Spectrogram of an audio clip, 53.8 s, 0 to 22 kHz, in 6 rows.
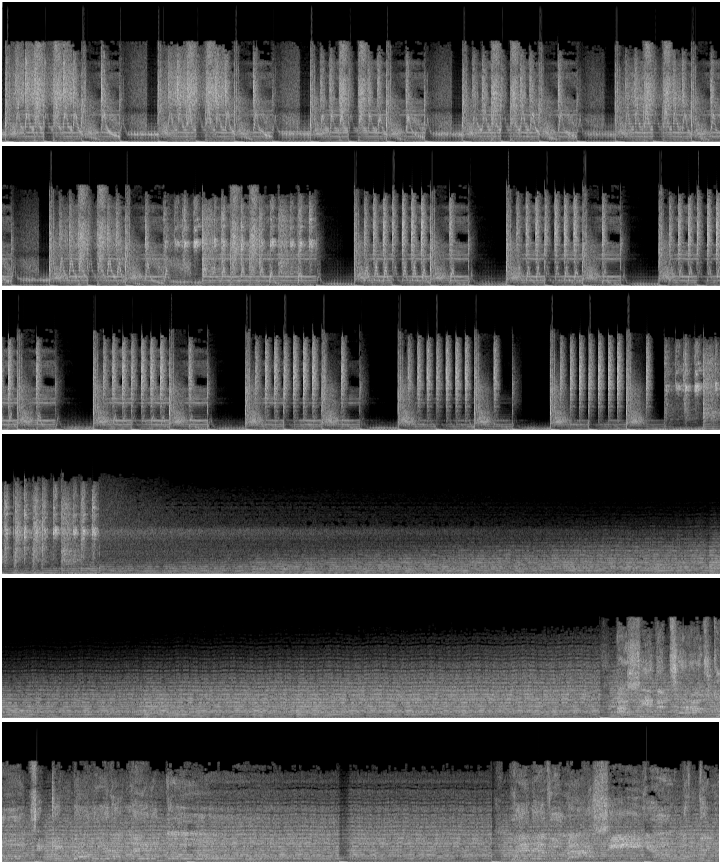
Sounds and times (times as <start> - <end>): Sampler: 0.0 - 28.3.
